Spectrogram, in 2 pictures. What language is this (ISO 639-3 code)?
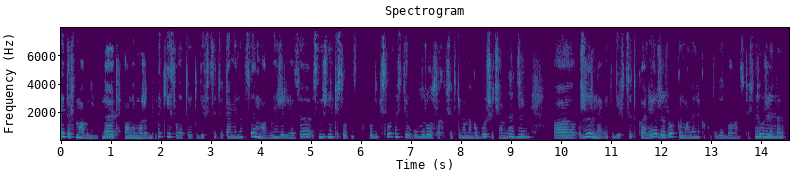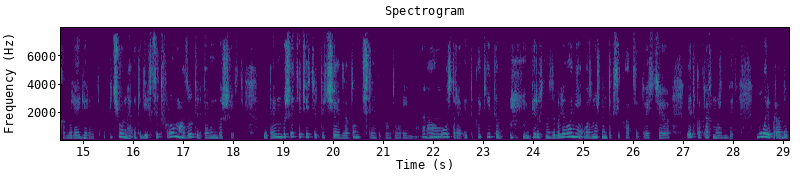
rus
